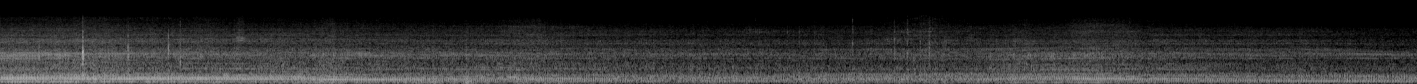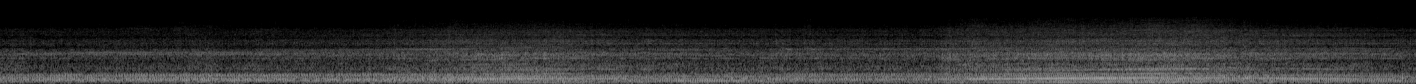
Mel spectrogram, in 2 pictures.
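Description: Motorcycle engine running while riding, its pitch rising and falling a few times as the revs change.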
